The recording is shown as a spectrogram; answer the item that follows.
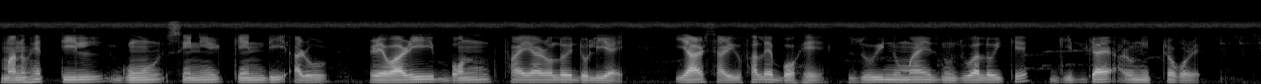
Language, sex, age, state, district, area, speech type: Assamese, male, 18-30, Assam, Lakhimpur, rural, read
